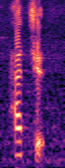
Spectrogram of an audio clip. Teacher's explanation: Use a stop T. Stop the air.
